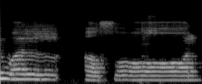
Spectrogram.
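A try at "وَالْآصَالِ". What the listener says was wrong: Asal panjang wal asal.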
